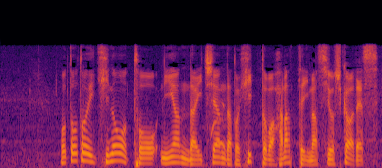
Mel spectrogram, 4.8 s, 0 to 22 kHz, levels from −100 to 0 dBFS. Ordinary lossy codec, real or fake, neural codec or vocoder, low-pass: none; real; none; 7.2 kHz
